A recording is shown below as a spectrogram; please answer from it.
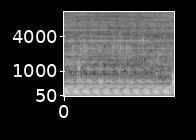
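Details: Circa 1965–66 GE C1530 tube AM/FM clock radio at first power-up: a loud, steady low hum with buzzy overtones drowns out faint station audio; mains hum from a bad filter capacitor.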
